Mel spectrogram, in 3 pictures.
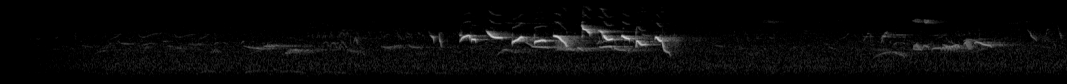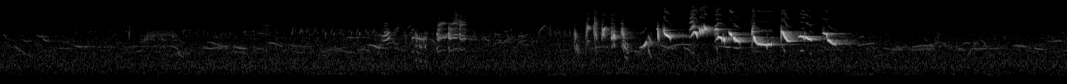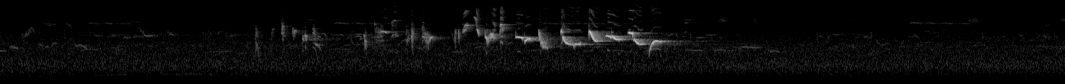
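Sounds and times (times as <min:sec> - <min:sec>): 
Eurasian blackcap singing: 0:04.2 - 0:06.8, 0:16.4 - 0:19.2, 0:24.2 - 0:28.2.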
